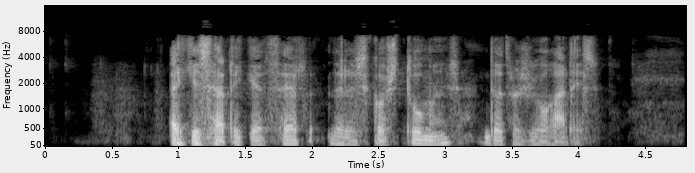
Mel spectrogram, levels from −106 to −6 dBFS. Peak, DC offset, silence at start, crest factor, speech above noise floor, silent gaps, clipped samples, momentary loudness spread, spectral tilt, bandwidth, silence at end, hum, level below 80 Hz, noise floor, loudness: -6 dBFS; under 0.1%; 0.95 s; 24 dB; 40 dB; none; under 0.1%; 11 LU; -5.5 dB/octave; 7.4 kHz; 0.7 s; none; -50 dBFS; -70 dBFS; -30 LUFS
